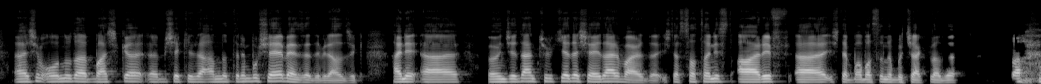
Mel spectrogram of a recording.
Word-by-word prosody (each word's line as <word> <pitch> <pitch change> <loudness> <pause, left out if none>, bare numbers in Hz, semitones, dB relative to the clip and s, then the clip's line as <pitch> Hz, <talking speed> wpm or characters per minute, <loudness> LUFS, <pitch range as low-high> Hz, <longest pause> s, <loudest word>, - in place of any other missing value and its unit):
Eee, 130 +1 +1
şimdi 145 +2 -5
onu 135 +2 0
da 130 -2 +2
başka, 125 +3 0
eee, 120 0 -4
bir 120 - -11
şekilde 125 -1 -2
anlatırım. 130 +3 -3
Bu 150 - -2
şeye 145 +1 +3
benzedi 105 -6 0
birazcık. 95 0 -4 0.3
Hani, 125 +1 +4
eee, 115 0 +2 0.3
önceden 130 +3 +1
Türkiye'de 140 +1 0
şeyler 135 0 +3
vardı, 95 -7 -1
işte, 105 - -6
satanist 130 +1 -2
Arif, 120 +3 +4
eee, 110 0 +5
işte, 110 -2 -5
babasını 115 0 -1
bıçakladı 100 -2 -1 0.6
falan - - +2
125 Hz, 155 wpm, -21 LUFS, 115-135 Hz, 0.6 s, eee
